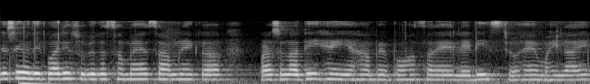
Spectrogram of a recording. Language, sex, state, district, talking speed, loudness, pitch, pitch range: Hindi, female, Chhattisgarh, Sukma, 255 wpm, -16 LUFS, 230 Hz, 225-245 Hz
